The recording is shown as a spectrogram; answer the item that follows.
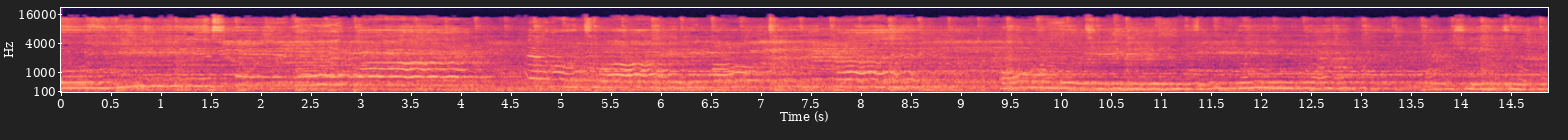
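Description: A woman singing into a microphone over a recorded backing track, both played through a small amplified speaker; her held notes waver with vibrato.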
